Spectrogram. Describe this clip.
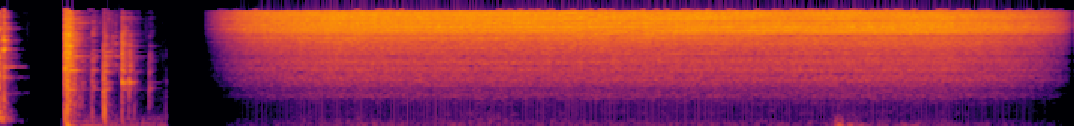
Dropping a smoke bomb on the ground
Mixed together from these three sounds:
grenade, smoke-bomb, smoke, bomb, knockout-gas, leak, smoke-grenade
